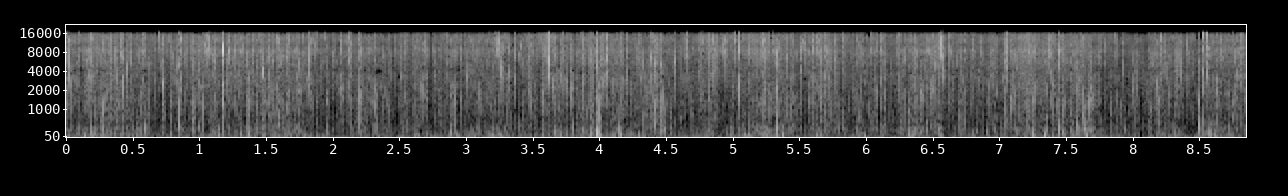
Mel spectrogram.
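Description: Fingertips scratch and rub the crinkly clear plastic wrap covering a foam microphone cover, heard close up. A dense, continuous crackle of short, dry snaps and rustles sits mostly in the low range, with a few sharper pops standing out, the loudest near the four-second mark.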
